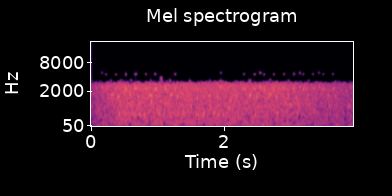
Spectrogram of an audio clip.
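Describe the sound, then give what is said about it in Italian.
A radio signal recorded from the Explorer 15 scientific satellite plays as a steady, dense hiss with faint, regularly pulsing low tones and scattered high blips, like a babbling stream. “Provate a chiudere gli occhi e ad ascoltare l'Explorer 15. Non avete anche voi la sensazione di essere in riva a un ruscello?”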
